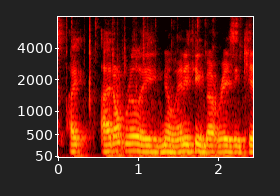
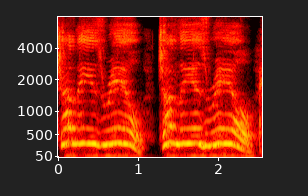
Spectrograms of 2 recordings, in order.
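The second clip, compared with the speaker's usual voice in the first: put-on shrill, very high, drawn-out teenage boy scream; 13 semitones higher than usual. Retelling a teenage boy in the background: imitating a teenage boy screaming. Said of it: "a teenage boy screaming in the background".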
